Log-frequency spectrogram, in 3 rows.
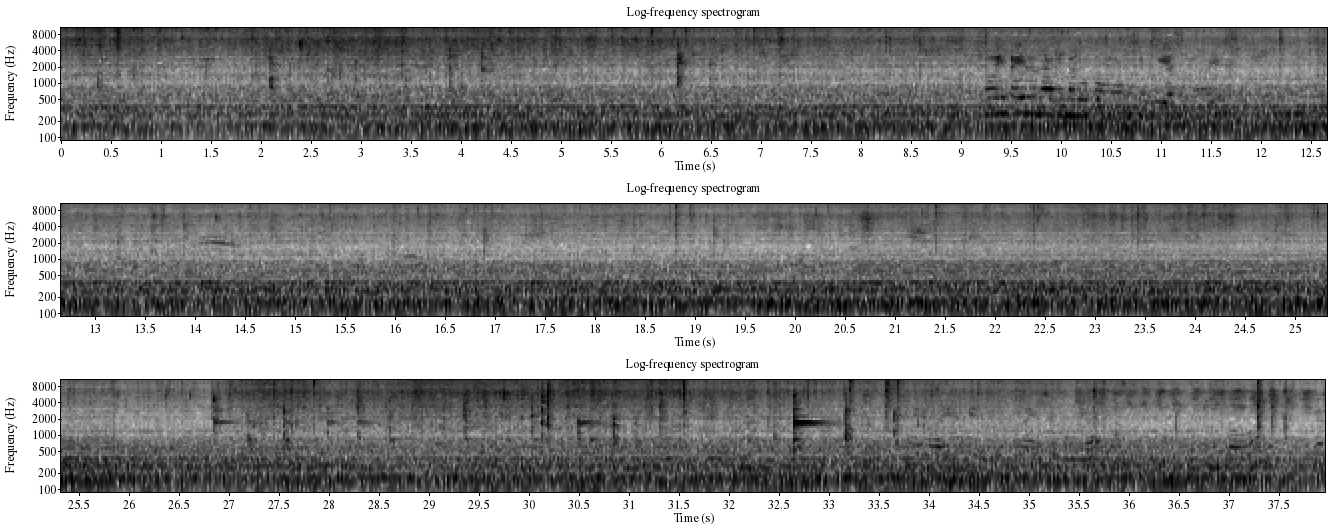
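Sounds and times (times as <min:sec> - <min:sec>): onions sizzling in a pan: 0:00.0 - 0:37.9
spatula scraping and tapping pan: 0:26.8 - 0:31.5.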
